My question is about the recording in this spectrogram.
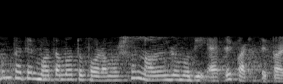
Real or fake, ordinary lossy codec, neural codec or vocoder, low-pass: fake; Opus, 64 kbps; codec, 16 kHz in and 24 kHz out, 2.2 kbps, FireRedTTS-2 codec; 3.6 kHz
